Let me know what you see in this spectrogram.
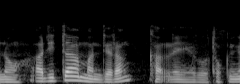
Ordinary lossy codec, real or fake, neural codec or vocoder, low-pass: Opus, 64 kbps; real; none; 7.2 kHz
